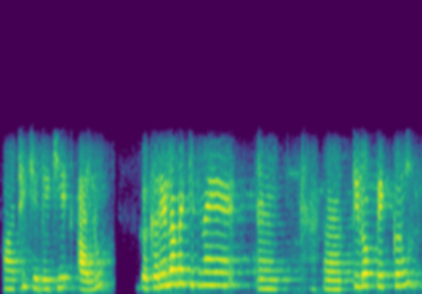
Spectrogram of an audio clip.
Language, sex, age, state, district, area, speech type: Hindi, female, 18-30, Madhya Pradesh, Balaghat, rural, conversation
